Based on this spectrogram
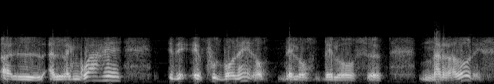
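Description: A man at a fairly slow pace, dry sound with no echo, against a quiet background. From Barranquilla, Colombia. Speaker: radio announcer, journalist and writer. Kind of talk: interview answer. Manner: conversational, reflective, hesitant with repeated words. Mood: warm, nostalgic, smiling. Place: home room.

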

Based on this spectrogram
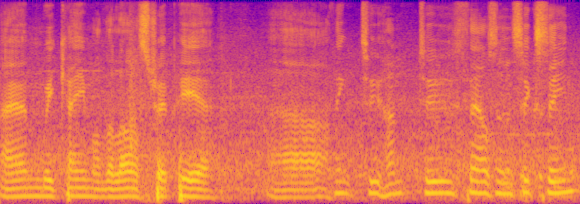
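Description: The speech moves at a very slow pace with long, frequent pauses over noticeable background noise. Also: man. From England. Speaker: retired cricketer. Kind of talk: interview answer. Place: stadium. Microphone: phone near.

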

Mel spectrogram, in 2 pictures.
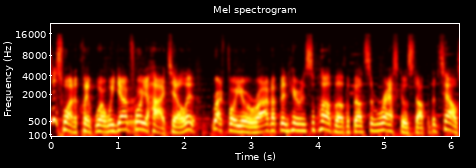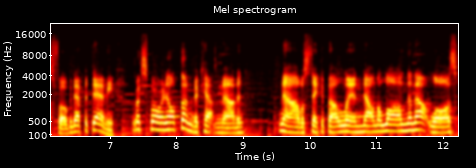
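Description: A gravelly, put-on character voice rattles along at a very fast pace in a Southern accent. Clear music plays in the background. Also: female-sounding voice, fairly low pitch for a woman.

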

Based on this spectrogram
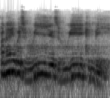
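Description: Someone with an Edinburgh accent speaks with very wide swings in pitch. Light background noise and audible room echo are present. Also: woman. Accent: Edinburgh Scottish. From Edinburgh, Scotland. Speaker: poet. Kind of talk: poetry reading. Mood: playful, warm.

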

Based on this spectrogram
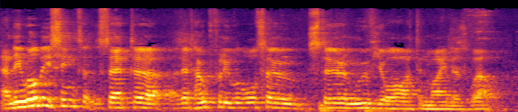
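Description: Speech comes at a moderate pace over light background noise, with audible room echo. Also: man. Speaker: visiting preacher. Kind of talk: sermon. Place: hall. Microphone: podium.

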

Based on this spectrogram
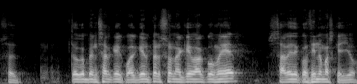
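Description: A man rattles along at a very fast pace. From Alicante, Spain. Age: 20s. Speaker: chef. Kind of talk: casual interview. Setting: studio. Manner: halting, with many fillers. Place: studio. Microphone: lapel.

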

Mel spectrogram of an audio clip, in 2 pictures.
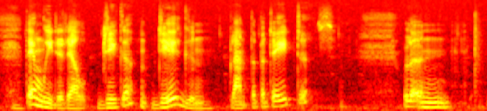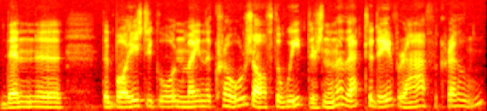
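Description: A woman with a very deep, low voice speaks fairly slowly in a Gloucestershire accent, her intonation lively. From Gloucestershire, England. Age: 80s+. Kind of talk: reminiscence.

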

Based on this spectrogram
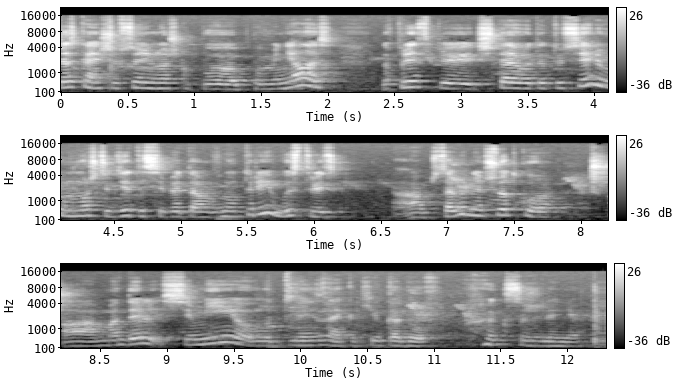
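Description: The speaker talks at a moderate pace with ordinary pitch variation, and noticeable background noise is heard behind the voice. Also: woman. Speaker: mother vlogger. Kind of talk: casual vlog. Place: home room. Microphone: camera far.

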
